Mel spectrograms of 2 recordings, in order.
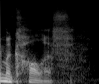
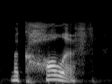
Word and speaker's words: McAuliffe: Then 1 hour later, how do you say the Virginia governor's last name? – Terry McAuliffe. – McAuliffe. – Yeah. – Oh, you think it would be an O-U-G-H, right? McAuliffe?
